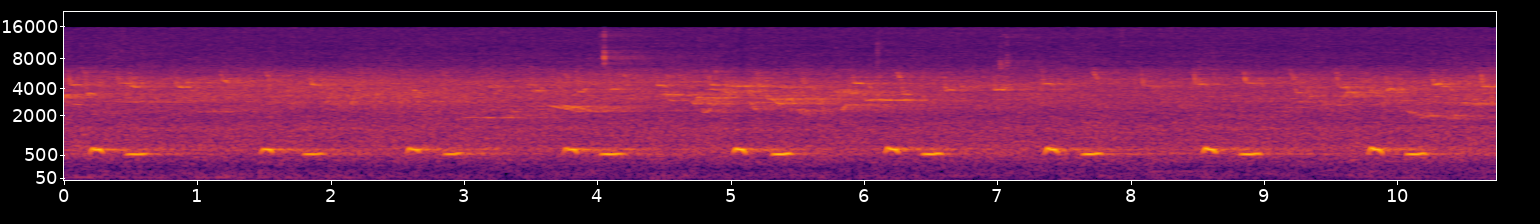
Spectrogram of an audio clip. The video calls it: Cuckoo Sound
